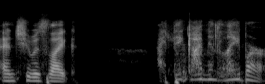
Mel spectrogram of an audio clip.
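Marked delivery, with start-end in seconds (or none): 1.6-2.7 secretive, hushed, pitched-up whisper. Retelling a client's early-morning phone call: imitating someone whispering. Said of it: "she was kinda whispering into her phone".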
